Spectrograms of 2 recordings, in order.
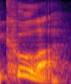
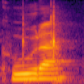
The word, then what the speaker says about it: Cooler: But in Japanese, do they not pronounce it Kula? Which also could be Cooler. It could have been Cooler or could have been Kula.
